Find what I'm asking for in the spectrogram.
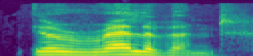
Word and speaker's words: irrelevant: You need the stress and the beat goes on the second syllable here. You have a pre-syllable, the ear, irrelevant. And then it sounds okay.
